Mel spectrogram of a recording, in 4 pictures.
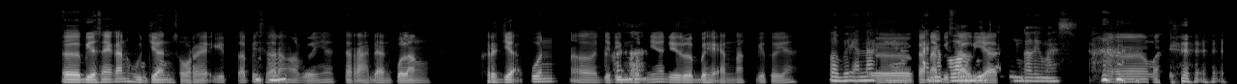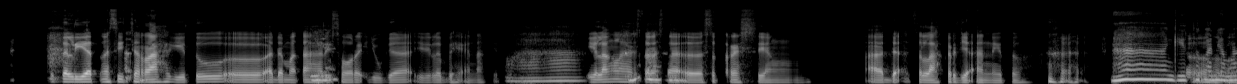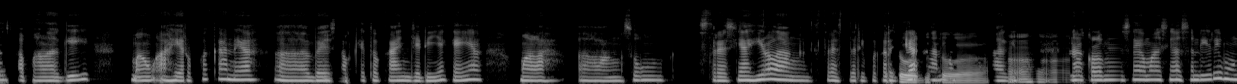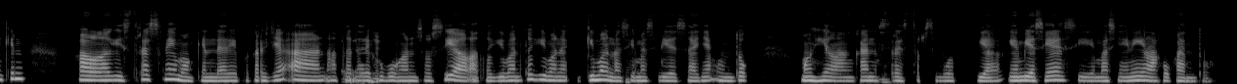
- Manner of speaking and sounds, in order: chuckle; laugh; laugh; unintelligible speech
- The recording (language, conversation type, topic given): Indonesian, unstructured, Apa yang biasanya kamu lakukan untuk menghilangkan stres?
